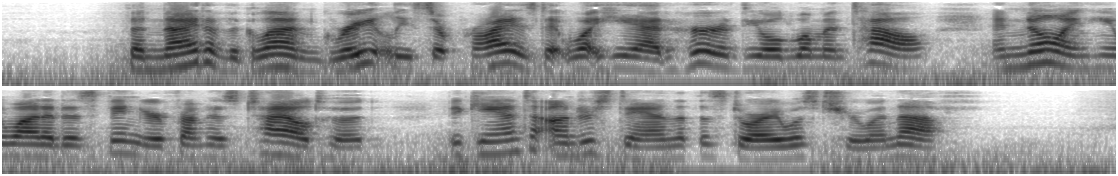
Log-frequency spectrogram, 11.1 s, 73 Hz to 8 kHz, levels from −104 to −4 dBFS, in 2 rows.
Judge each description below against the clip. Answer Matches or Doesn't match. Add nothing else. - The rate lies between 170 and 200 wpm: Matches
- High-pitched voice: Matches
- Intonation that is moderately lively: Matches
